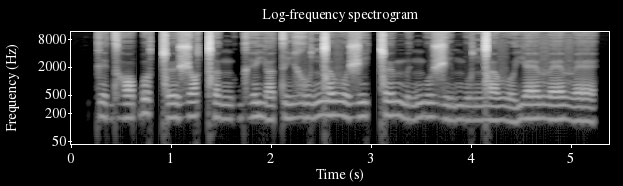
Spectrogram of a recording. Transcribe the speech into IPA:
k ɪ˨ dʱ ɔ˨ ɓ ʊ˦ ǀ ø˨ ʒ ɔ˧ ǀʰ ə˨ ŋ ʊ˨ ɡʱ ɪ˧ j ɐ˨ t i˨ ɣ u˨ ŋ͡ǀ ə˦ β ʊ˦ ʒ i˦ ǀ ø˦ m ɪ˨ ŋ u˦ ʒ i˨ m u˨ ŋ͡ǀ ɐ˧ β ʊ˨ j ɛ˧ β ɛ˧ β ɛ˨

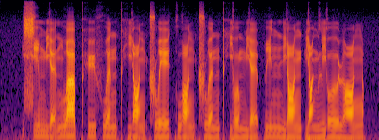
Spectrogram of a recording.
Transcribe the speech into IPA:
ɕ i˧˥ m j ɛ̰˨˩ n̪ w ä˥ pʰ y˧˥ f w ə˧˥ n pʰ j ɑ̰˨˩ ŋ ʈ͡ʂ w e˧˥ ɪ̯ k w ɑ̰˨˩ ŋ ʈ͡ʂ w ə˧˥ n pʰ j o˧ ʊ̯ m j ɛ̰˨˩ p i˥ n n̪ j ɑ˧˥ ŋ p j ɑ˧ ŋ l j o˥ ʊ̯ ɻ ɑ˧˥ ŋ

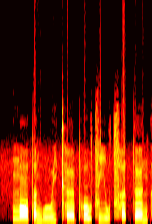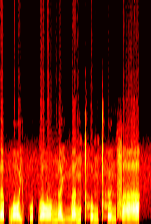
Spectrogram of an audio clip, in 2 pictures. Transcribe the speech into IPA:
n̪ ɔː˧ t̪ ɐ˨ ŋ w uː˨ j kʰ œː˨ pʰ o˥ w t͡s iː˨ w t͡sʰ ɐ˨ t̚ t̪ œː˧ n k ɐ˨˥ p̚ w ɔː˨˩ j kʷ ɐ˨ p̚ l ɔː˨˩ ŋ ɐ˨ j m ɐ˨˥ ŋ t̪ʰ ʊ˧ ŋ t̪ʰ ɵ˧ n f aː˨˥

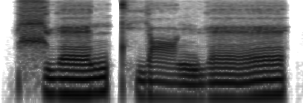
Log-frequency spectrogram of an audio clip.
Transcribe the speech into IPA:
ɕ ɥ ɛ˧˥ n t̪ʰ j ɑ˨˩ ŋ ɥ ɛ˧˥

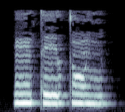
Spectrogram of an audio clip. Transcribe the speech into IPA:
ẽ t e l t õ ɲ

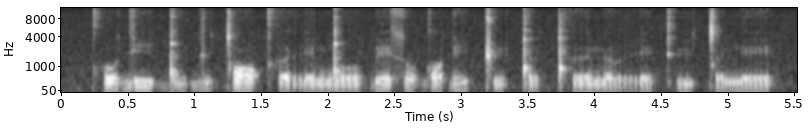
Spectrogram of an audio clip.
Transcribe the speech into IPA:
kʰ o d i ɡ͡ǃ y ɡ y ǀ ɔ kʰ ə r e ŋ͡ǃ o ɓ e s o ɡ ɔ ɗ i ǁ y ǃ ɘ ǃʰ ɘ n ə l r e kʼ y ǀ ɘ n e

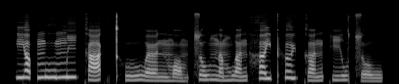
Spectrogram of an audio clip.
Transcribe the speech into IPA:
j ɐ˥ p̚ m uː˥ m iː˥ k aː˨˥ k̚ t̪ʰ uː˨˧ w œː˨ n m ɔː˨˩ m t͡s o˧ w n̪ ɐ˨˧ m w ɐ˨˧ n h ɐ˥ j pʰ ɵ˥ ɥ k ɐ˨˧ n k iː˧ w t͡s o˨ w

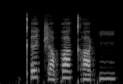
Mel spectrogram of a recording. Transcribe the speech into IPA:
kʼ ɛ˦ t͡ʃ a˨ p a˦ kʰ a˨ k i˦

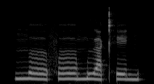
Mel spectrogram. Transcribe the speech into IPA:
ŋ ɤː˨˩ f ɤː˧ m ɯ˨˩ a̯ kʰ e˧ n

